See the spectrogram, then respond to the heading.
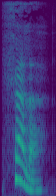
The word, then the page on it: fella: British English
